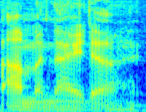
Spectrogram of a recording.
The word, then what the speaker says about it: Amanita: Well, Amanita, I think it's technically pronounced Amanita. It's a genus of mushrooms, which is poisonous.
